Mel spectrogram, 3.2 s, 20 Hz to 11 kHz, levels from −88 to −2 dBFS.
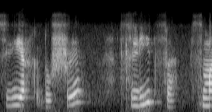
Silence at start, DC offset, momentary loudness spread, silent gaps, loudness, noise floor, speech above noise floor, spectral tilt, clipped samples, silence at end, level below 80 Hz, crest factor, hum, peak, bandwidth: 0 s; under 0.1%; 18 LU; none; -24 LUFS; -44 dBFS; 20 dB; -4 dB/octave; under 0.1%; 0 s; -62 dBFS; 22 dB; none; -4 dBFS; 7.4 kHz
